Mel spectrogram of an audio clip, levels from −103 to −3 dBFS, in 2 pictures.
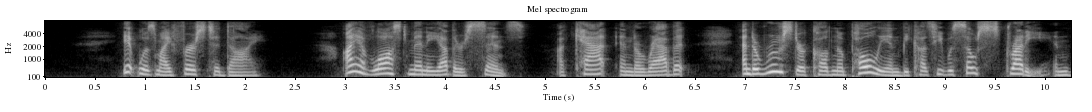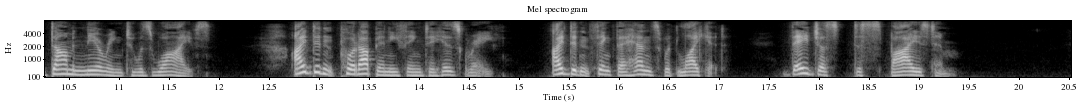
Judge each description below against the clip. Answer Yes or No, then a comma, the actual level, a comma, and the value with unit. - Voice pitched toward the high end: Yes, high, 195 Hz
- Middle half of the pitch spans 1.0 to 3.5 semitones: No, wide, 5.5 semitones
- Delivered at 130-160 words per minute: Yes, average, 150 wpm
